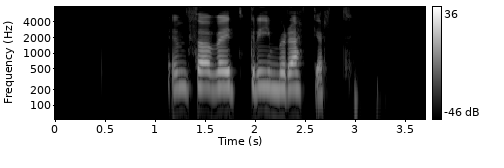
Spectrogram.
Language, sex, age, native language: Icelandic, female, 10, Icelandic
